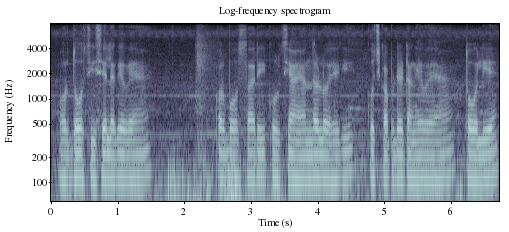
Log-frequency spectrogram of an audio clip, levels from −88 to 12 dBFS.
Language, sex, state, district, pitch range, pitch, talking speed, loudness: Hindi, male, Uttar Pradesh, Saharanpur, 105-110 Hz, 110 Hz, 185 wpm, -18 LUFS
